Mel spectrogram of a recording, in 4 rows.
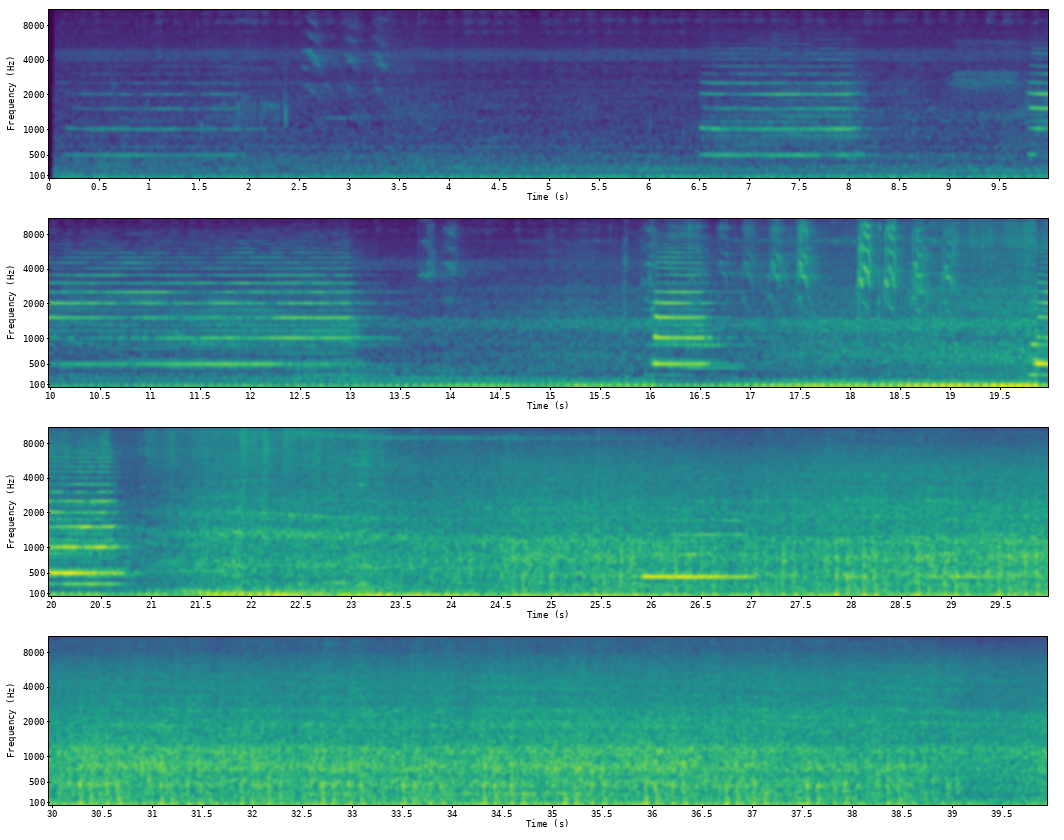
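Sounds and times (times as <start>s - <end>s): train horn blasts: 0.1s - 2.3s, 6.5s - 8.4s, 9.1s - 14.1s, 15.7s - 27.4s, 28.1s - 29.8s
train wheels rumbling on rails: 1.0s - 39.9s.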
